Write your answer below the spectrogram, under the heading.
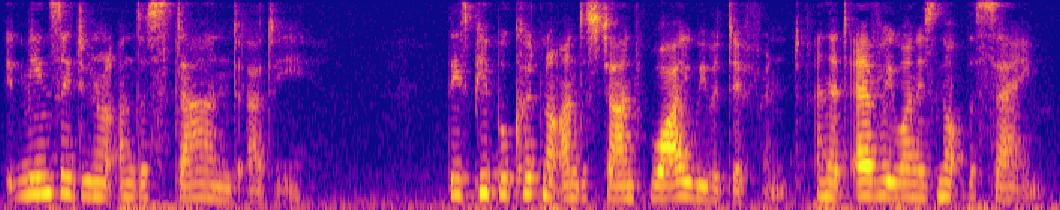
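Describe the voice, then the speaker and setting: A woman playing an earnest, protective grandmother in a radio drama, speaking in a measured, explanatory way. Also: medium pitch, steady tone, close to an everyday voice. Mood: earnest, reassuring.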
